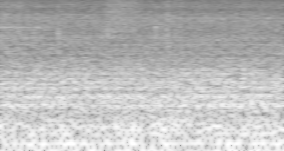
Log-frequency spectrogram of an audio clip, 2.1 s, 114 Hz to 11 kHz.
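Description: A Ford F-150 with a 3.0 Powerstroke diesel tows 10,000 lbs uphill, its engine laboring in a steady low rumble with road noise, heard from inside the cab.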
